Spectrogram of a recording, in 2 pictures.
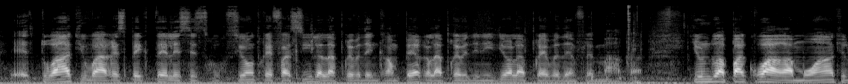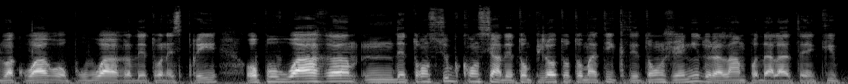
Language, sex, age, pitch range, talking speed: Italian, male, 60-79, 85-105 Hz, 185 wpm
